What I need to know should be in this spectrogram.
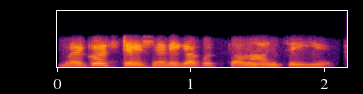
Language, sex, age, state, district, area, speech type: Urdu, female, 18-30, Delhi, North West Delhi, urban, conversation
